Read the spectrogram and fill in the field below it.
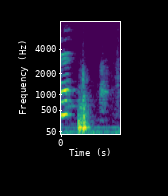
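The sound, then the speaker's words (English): A dog lets out a short whiny yelp followed by a single quick bark, fairly quiet, with a little low background noise trailing after. “There's not been fighting, has there? Because I'm hearing some barking.”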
